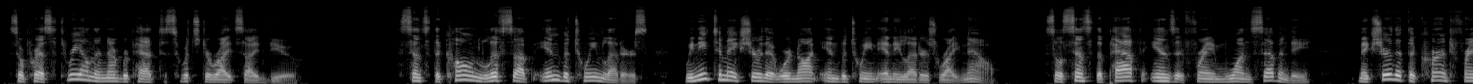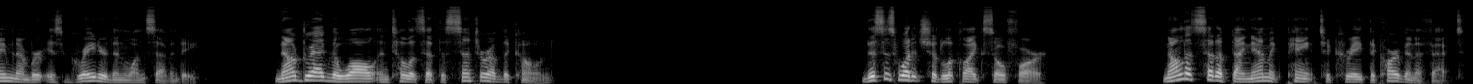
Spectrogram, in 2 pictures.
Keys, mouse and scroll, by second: 0.5 KP_3, 2.3-3.7 scroll up 3, 18.9 click, 23.6 middle click.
